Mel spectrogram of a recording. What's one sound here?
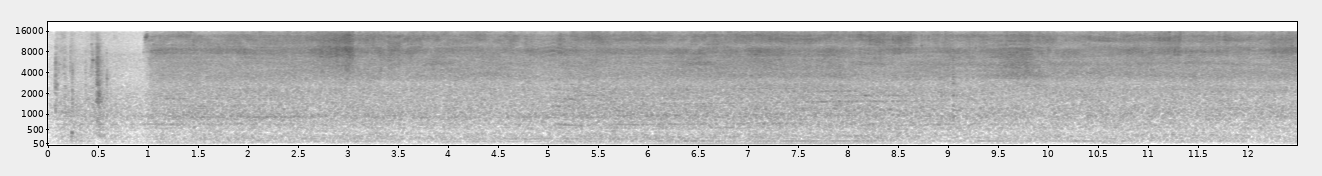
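Water sprinkles steadily onto soil.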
